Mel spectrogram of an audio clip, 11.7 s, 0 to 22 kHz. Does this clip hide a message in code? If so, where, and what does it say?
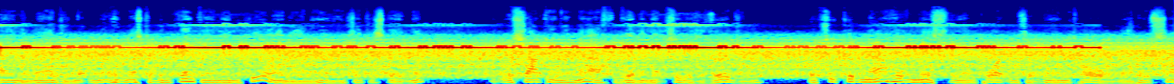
Yes: RTTY (75 baud, 170 Hz shift) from 0.0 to 11.0 s, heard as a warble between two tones, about 2200 Hz centre, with radio static, fading and speech in English. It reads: … STANOWIC ZESTAW INSTRUMENTOW WZMACNIAJACYCH PAKT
